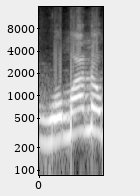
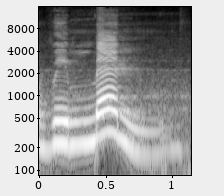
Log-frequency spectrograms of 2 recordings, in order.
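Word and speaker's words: women: ই এন উচ্চারণটা হচ্ছে উইমেন যখনই এটা প্লুরালে যাচ্ছে উচ্চারণটা ডব্লিউ ও আর থাকছে না ওমেন না আমরা কিন্তু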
